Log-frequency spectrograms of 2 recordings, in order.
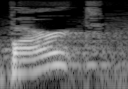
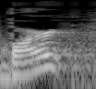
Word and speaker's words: Barth: Karl Barth, his name is Swiss, so you don't pronounce the R. Karl Barth. Karl Barth, 1886 to 1968.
